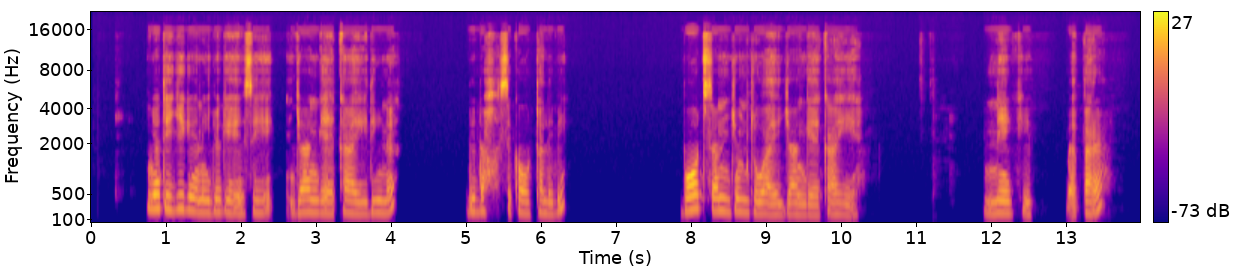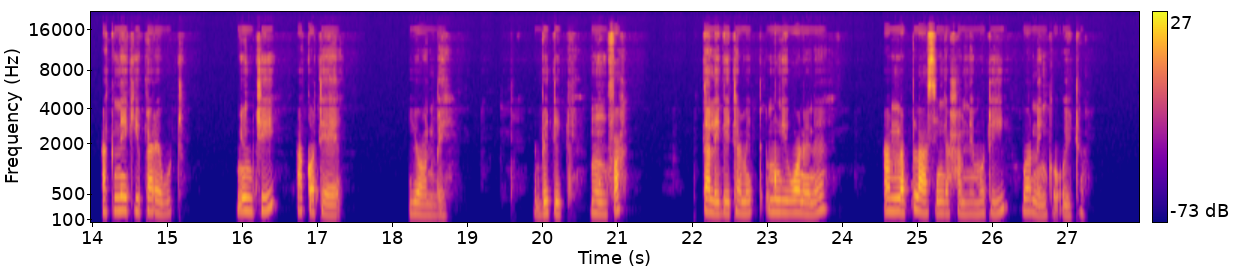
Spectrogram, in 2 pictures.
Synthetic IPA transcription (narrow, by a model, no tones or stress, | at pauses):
ɲatiɟiɡenid͡ʒoɡesḭ | d͡ʒaŋɡekajidine | didoxsikawtaledi | bɔtsand͡ʒumtuwajiɟaŋɡekajije | nekḭ | paɾe | aknekipaɾʔewut | ɲuŋt͡ʃi | akote | joːnbe | bitik | muŋfa | talibitamitmuŋɡiwonene | amnaplasiŋɡaxamnemutaji | waɾneŋko̰ʔojto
